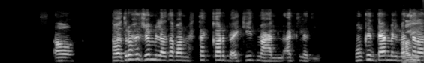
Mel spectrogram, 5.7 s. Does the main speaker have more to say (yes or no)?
yes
